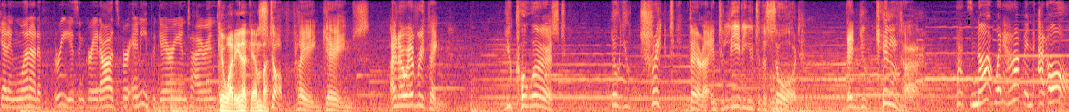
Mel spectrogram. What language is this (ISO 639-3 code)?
spa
